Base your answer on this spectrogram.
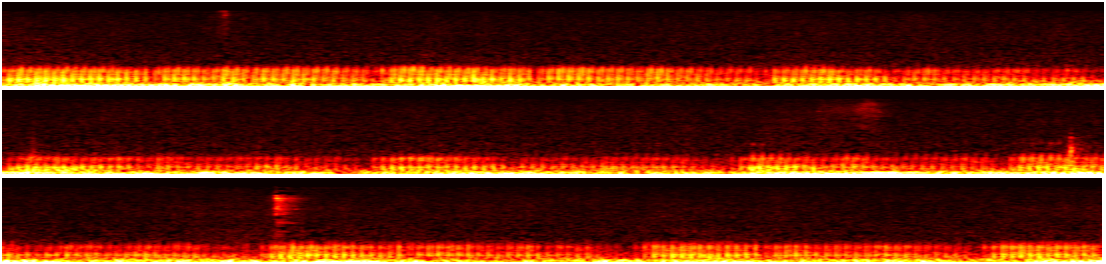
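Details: A baby kitten purrs steadily, its deep vibrating drone rising and falling with each inhale and exhale in a slow rhythm, and a couple of brief faint ticks.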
